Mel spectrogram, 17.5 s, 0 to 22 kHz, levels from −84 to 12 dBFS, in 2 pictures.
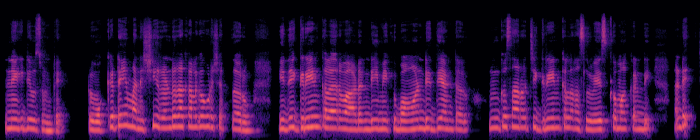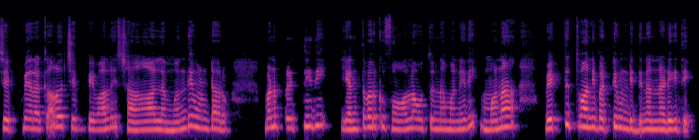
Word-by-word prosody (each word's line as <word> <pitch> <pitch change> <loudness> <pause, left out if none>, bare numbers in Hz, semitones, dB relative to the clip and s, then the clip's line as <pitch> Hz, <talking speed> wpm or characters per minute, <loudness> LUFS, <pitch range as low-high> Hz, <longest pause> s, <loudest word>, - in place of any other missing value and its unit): Negatives 240 -2 -1
ఉంటాయి. 190 +1 -2 0.2
ఇప్పుడు 215 -1 0
ఒకటే 285 +9 0
మనిషి 235 +3 -1
2 260 +2 +2
రకాలుగా 285 0 +2
కూడా 275 -2 -1
చెప్తారు. 220 -4 -2 0.4
ఇది 240 +3 +2
గ్రీన్ 280 +2 +5
కలర్ 250 -1 +4
వాడండి 220 +1 +3
మీకు 230 +2 -3
బాగుండిద్ది 235 +2 +1
అంటారు, 220 -2 -4 0.3
ఇంకోసారొచ్చి 275 0 0
గ్రీన్ 260 +1 +1
కలర్ 255 -2 -1
అసలు 225 -1 0
వేసుకోమాకండి 230 0 -1 0.3
అంటే 290 +2 +1 0.2
చెప్పే 235 +2 -1
రకాలు, 225 +5 +1
చెప్పే 230 -2 -4
వాళ్ళు 240 +6 -1
చాలా 210 +1 +1
మంది 250 +9 -1
ఉంటారు. 230 -4 -2 0.5
మనం 280 +2 +2
ప్రతీది 290 +5 0 0.4
ఎంతవరకు 275 +5 0
ఫాలో 225 +2 0
అవుతున్నాం 230 -2 -2
అనేది 235 +10 -1 0.2
మన 225 +4 +3 0.6
వ్యక్తిత్వాన్ని 280 +1 +3
బట్టి 245 +4 0
ఉండుద్ది 225 -3 0
నన్నడిగితే. 220 0 +2
240 Hz, 135 wpm, -24 LUFS, 220-270 Hz, 0.6 s, గ్రీన్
